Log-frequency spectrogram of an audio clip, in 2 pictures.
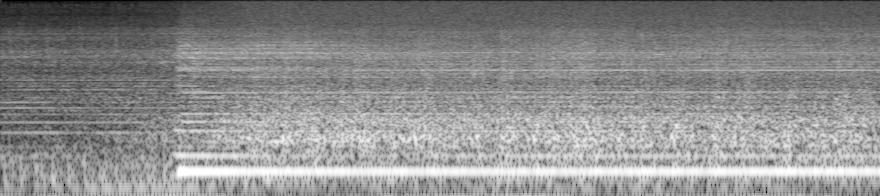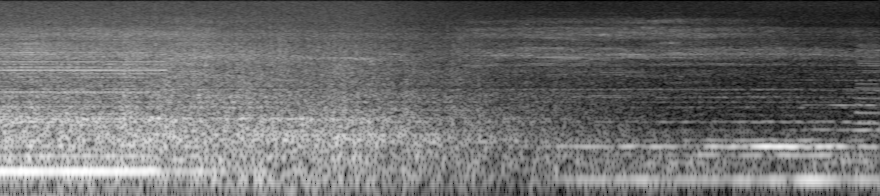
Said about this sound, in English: And most animals can also not go into higher frequencies to escape the boat noise and the shipping noise and other types of noise we make for communication.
